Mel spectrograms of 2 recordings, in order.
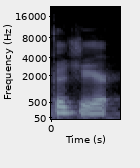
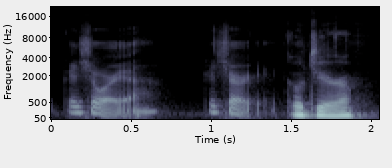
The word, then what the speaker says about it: Gojira: harcas deaf Haven and gojoria Gojira Gojira oh my God we said their name wrong for so long and now I can't say it because I think we used to call it gajoria oh I don't know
